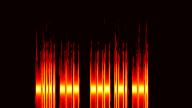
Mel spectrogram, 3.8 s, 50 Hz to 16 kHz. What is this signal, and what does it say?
Morse code, heard as a keyed tone, about 34 wpm, 700 Hz. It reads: 6O ORG
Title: Winter Field Day Exchanges Encore 35wpm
